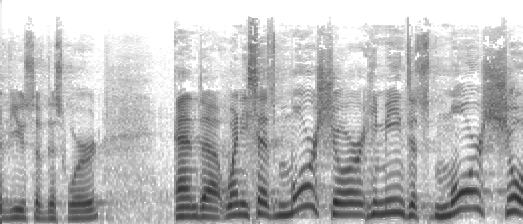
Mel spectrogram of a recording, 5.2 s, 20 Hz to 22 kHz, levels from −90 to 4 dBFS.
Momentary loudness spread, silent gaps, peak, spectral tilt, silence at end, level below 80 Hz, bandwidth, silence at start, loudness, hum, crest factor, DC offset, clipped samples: 6 LU; none; -4 dBFS; -5 dB/octave; 0 s; -64 dBFS; 16 kHz; 0 s; -21 LUFS; none; 16 dB; under 0.1%; under 0.1%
